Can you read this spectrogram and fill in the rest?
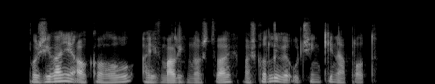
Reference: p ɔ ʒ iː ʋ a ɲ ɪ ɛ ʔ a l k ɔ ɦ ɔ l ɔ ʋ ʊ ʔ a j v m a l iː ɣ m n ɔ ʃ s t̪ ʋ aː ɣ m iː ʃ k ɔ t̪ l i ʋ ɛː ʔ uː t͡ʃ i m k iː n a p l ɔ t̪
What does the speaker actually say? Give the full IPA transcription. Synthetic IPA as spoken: p ɔ ʒ iː ʋ a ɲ ɪ ɛ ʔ a l k ɔ ɦ ɔ l ɔ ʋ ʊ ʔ a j v m a l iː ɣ m n ɔ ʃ s t̪ ʋ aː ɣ m aː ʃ k ɔ d̪ l i ʋ ɛː ʔ uː t͡ʃ i ŋ k i n a p l ɔ t̪

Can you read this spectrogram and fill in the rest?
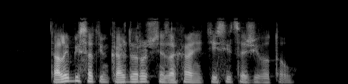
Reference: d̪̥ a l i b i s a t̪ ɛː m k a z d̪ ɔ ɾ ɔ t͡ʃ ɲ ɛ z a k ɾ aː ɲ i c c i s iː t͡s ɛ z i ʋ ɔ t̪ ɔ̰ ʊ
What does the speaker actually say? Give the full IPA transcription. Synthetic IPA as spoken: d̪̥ a l i b i s a t̪ iː m k a ʒ d̪ ɔ ɾ ɔ t͡ʃ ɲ ɛ z a x ɾ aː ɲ i c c i s iː t͡s ɛ ʒ i ʋ ɔ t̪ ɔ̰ ʊ

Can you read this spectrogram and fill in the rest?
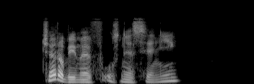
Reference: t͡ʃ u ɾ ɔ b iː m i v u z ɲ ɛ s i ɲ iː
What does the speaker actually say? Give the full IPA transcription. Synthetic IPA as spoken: t͡ʃ ɔ ɾ ɔ b iː m ɛ v u z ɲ ɛ s ɛ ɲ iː

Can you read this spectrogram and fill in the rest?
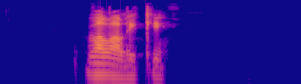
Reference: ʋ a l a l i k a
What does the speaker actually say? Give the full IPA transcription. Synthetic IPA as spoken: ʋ a l a l i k i

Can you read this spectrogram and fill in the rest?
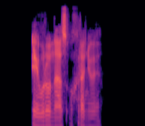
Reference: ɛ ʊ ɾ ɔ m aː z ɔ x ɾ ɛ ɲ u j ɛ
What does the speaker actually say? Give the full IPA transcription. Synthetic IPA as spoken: ɛ ʊ ɾ ɔ n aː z ɔ x ɾ a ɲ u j ɛ

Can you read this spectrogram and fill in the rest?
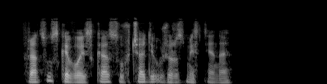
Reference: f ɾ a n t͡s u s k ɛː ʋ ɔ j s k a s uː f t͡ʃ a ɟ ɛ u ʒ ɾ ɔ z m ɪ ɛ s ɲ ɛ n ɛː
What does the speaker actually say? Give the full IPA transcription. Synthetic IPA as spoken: f ɾ a n t͡s uː s k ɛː ʋ ɔ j s k a s uː f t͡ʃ a ɟ ɛ u ʒ ɾ ɔ z m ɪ ɛ s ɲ ɛ n ɛː

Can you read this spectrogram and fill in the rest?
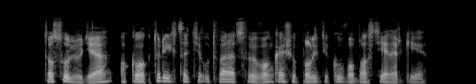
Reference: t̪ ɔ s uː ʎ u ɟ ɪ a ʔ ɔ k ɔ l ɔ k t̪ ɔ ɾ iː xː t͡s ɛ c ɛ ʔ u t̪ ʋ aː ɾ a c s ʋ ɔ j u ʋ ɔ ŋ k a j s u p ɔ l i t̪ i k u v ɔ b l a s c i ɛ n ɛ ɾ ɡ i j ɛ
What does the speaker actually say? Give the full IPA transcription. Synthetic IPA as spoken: t̪ ɔ s uː ʎ u ɟ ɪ a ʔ ɔ k ɔ l ɔ k t̪ ɔ ɾ iː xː t͡s ɛ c ɛ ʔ u t̪ ʋ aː ɾ a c s ʋ ɔ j u ʋ ɔ ŋ k a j ʃ u p ɔ l i t̪ i k u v ɔ b l a s c i ɛ n ɛ ɾ ɡ i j ɛ

